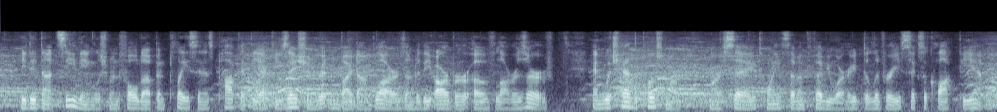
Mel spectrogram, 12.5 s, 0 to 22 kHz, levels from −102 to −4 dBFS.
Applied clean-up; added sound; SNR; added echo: none; Crowd; 5 dB; none.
